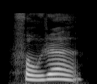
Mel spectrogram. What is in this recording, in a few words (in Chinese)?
"否认", Chinese; to deny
